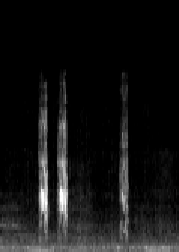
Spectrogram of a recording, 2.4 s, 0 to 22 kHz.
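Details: Sparrow in autumn, 18 September 2013: two sharp, high chirps close together, then a softer third one, with low soft cooing from a dove in the background.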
